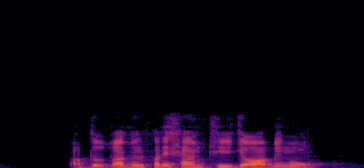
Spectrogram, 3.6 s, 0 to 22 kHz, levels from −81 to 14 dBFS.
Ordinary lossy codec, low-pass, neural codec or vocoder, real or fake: MP3, 64 kbps; 7.2 kHz; codec, 44.1 kHz, 1.7 kbps, Pupu-Codec; fake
